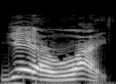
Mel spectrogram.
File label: taunt, survivor voice; Left 4 Dead 2; producer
